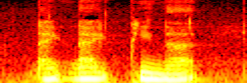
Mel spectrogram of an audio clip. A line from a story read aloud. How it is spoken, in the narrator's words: he whispered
